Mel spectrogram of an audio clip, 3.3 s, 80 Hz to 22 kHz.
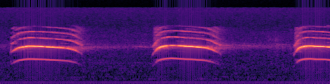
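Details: Northern goshawks at the nest during breakfast, scolding the male who dropped in; three drawn-out, wailing harmonic calls, each under a second and arching slightly in pitch, repeated about every 1.4 seconds over a low steady hum.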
